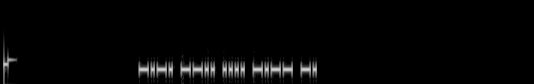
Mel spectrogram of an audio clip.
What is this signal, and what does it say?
Morse code, heard as a keyed tone, about 42 wpm, 690 Hz. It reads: CZHYN
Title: Code Groups - 5 Letters - 40wpm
